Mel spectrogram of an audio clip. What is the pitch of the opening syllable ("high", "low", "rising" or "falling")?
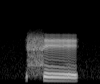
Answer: low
